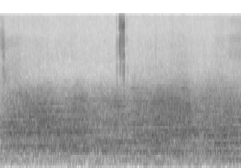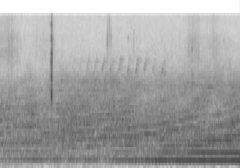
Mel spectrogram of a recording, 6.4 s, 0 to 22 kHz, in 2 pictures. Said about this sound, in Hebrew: מה זה המטוסים האלה, אבל? יש פה... לאן הם טסים? זה לא מטוסים, זה לא נוסעים. זה יש פה, זה... זה תעופה צבאית. אה. F-16 בדרך כלל.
